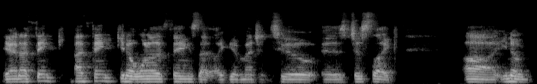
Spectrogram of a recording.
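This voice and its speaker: A man from Ohio co-hosting a podcast, talking in a relaxed, rambling way. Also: medium pitch, moderate pace. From Canton, Ohio. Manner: relaxed, rambling conversational delivery. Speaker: podcast co-host. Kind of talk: casual interview chat.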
